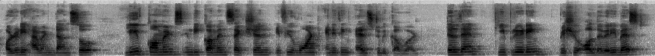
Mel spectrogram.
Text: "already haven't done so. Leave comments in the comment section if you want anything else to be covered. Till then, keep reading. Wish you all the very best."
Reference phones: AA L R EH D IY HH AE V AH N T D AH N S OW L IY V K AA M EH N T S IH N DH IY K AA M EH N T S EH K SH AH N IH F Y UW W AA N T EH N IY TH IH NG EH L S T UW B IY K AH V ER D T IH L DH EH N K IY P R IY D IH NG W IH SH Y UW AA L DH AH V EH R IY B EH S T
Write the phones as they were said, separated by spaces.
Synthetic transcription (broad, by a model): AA L R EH D IY HH AE V AH N T D AH N S OW L IY V K AA M EH N T S IH N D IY K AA M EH N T S EH K SH AH N IH F Y UW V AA N T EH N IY T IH NG EH L S T UW B IY K AH V ER D T IH L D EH N K IY P R IY D IH NG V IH SH Y UW AA L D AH V EH R IY B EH S T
